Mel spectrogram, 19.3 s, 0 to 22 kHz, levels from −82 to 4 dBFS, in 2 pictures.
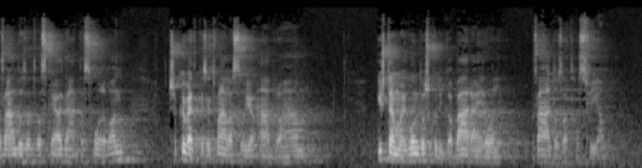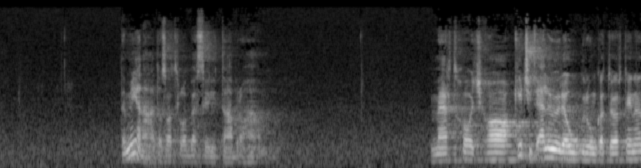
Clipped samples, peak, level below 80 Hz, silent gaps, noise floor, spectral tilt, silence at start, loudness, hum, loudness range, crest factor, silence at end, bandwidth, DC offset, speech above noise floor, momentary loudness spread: under 0.1%; 0 dBFS; -60 dBFS; none; -48 dBFS; -3 dB/octave; 0 s; -20 LUFS; none; 13 LU; 22 dB; 0 s; 19 kHz; under 0.1%; 28 dB; 19 LU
